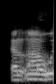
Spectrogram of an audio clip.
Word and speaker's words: law: L-A-W ya. Bacanya law. L-O. Law. W-nya nggak dibaca.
